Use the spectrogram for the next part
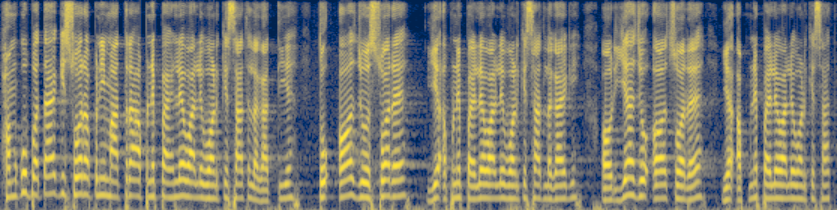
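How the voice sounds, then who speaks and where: A man's voice: high-pitched, steady tone, normal speed, few pauses, bright, forceful tone, smooth, big-room sound. A man teaching a grammar lesson, repeating the rules and asking rhetorical questions to check that students follow. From India.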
